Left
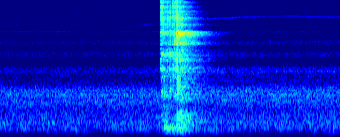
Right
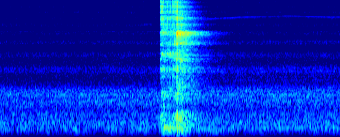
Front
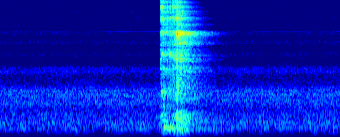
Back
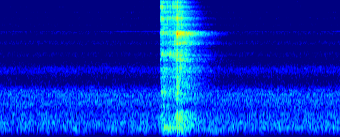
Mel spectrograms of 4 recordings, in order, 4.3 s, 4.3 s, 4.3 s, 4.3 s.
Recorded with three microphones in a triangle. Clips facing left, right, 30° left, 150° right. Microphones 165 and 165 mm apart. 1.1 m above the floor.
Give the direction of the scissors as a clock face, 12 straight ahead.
2 o'clock.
